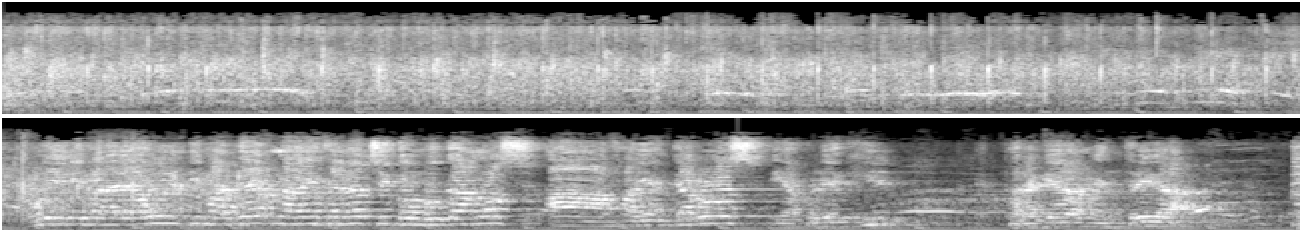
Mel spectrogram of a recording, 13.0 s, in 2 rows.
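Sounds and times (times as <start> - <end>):
audience applause: 0.0 - 8.2
speech: 7.5 - 12.8.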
